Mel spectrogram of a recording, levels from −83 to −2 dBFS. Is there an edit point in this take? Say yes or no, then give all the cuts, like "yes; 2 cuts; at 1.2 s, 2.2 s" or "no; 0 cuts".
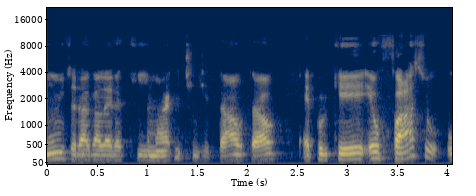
yes; 2 cuts; at 1.0 s, 2.5 s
